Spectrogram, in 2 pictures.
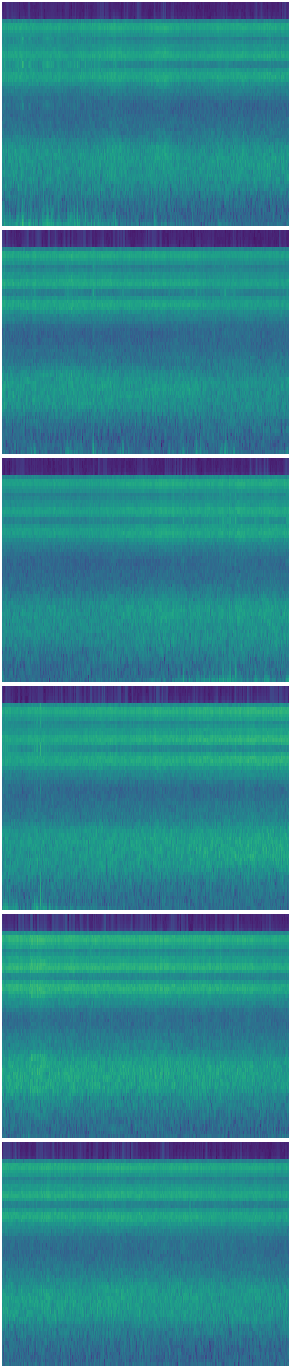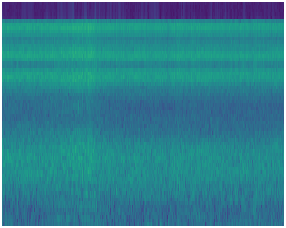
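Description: Wind buffeting the microphone in gusts, strongest in the first two seconds and again around twelve to fourteen seconds in, over a steady outdoor hiss.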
